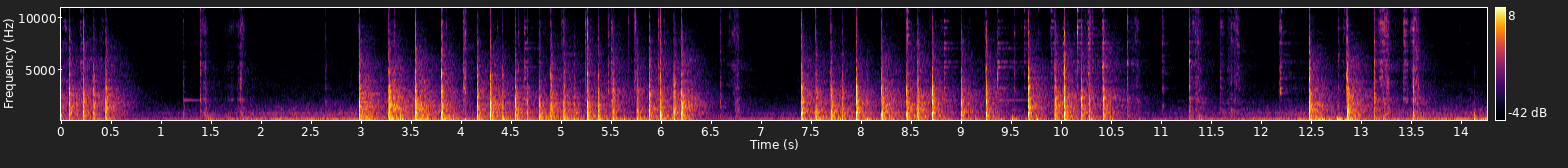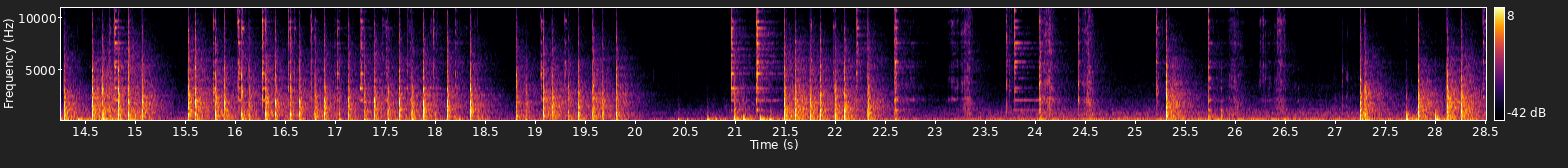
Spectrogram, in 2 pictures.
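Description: Two metal spatulas rapidly chopping corn ice cream on a frozen steel cold plate: fast runs of metal clacking and tapping lasting a few seconds each, broken by short pauses, over a steady hum.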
